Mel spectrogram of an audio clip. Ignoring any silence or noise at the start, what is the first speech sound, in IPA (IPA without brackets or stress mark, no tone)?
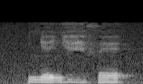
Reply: ʎ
